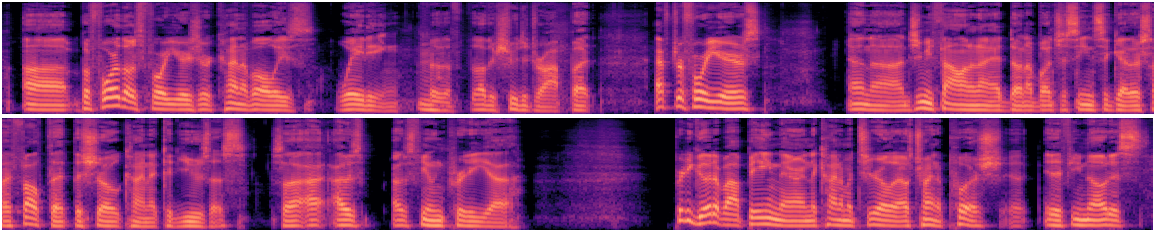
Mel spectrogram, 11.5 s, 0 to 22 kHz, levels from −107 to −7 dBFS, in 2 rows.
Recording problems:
wrong speed and pitch; too fast and too high; 1.6 times normal speed

